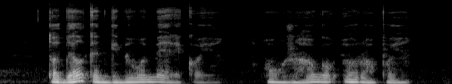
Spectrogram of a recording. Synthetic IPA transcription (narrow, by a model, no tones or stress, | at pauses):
t̪oːd̪ʲeːlˠkɐt̪ɡʲɪmʲɛʊɐmʲɛɾʲɪkʰoːjɛ | oːʊʒɐˑʊɡoʊɛʊɾɔpoːjɛ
